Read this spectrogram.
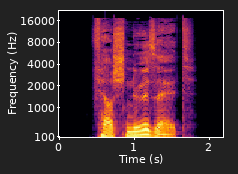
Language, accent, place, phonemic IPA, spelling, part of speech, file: German, Germany, Berlin, /fɛɐ̯ˈʃnøːzl̩t/, verschnöselt, adjective, De-verschnöselt.ogg
- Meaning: snobbish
